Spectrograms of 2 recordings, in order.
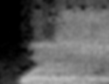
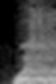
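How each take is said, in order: First: The consonant flows out with spreading breath. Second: The consonant is cut off abruptly without breath. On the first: The speaker calls it right. "yang benar kontak alif" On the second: The speaker calls it wrong. "Kalau hentak langsung seperti ini"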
